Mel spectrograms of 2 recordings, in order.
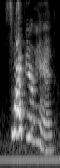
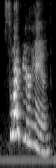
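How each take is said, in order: First: Higher, slow robotic command; NPC voice. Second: High, loud NPC command. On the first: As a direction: drag it out like a machine. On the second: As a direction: say it like a scanner NPC. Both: Pretend. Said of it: "my version of the N P C".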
